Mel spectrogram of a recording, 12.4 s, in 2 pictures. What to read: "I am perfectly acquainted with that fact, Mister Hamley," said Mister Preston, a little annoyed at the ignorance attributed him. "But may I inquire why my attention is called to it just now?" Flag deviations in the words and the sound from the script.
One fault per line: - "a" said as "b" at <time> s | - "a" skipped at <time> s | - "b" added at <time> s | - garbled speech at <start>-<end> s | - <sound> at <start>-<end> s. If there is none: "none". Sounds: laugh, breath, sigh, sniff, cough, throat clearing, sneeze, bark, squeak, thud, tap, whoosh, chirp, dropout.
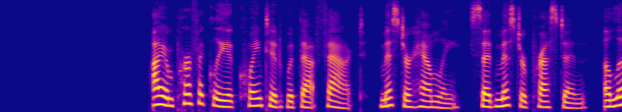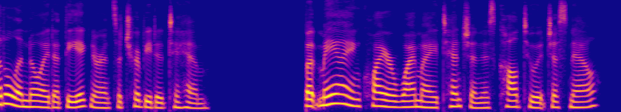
- "to" added at 7.9 s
